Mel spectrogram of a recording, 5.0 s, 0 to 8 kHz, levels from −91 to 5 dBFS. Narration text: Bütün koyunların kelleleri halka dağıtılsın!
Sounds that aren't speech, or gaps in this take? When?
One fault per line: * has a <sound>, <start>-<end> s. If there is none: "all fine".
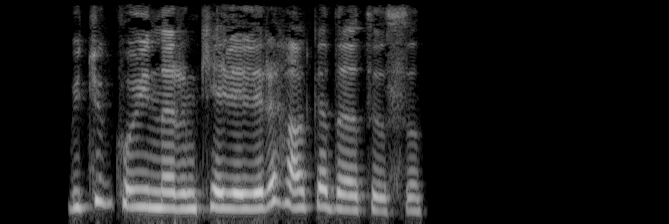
all fine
